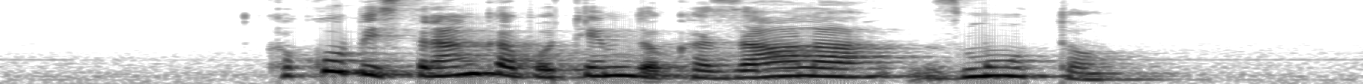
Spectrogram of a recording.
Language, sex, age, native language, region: Slovenian, female, 50-59, Slovenian, Drava region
